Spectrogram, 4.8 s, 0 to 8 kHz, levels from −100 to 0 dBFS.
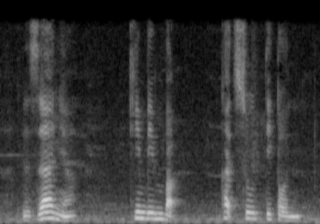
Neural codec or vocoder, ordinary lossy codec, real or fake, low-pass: none; MP3, 64 kbps; real; 7.2 kHz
